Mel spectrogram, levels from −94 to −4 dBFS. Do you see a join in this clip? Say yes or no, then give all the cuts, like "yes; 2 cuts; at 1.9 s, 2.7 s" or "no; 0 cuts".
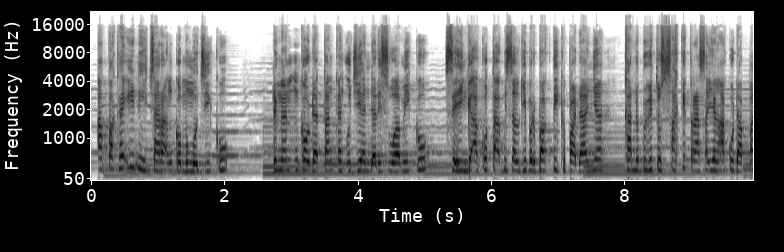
no; 0 cuts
